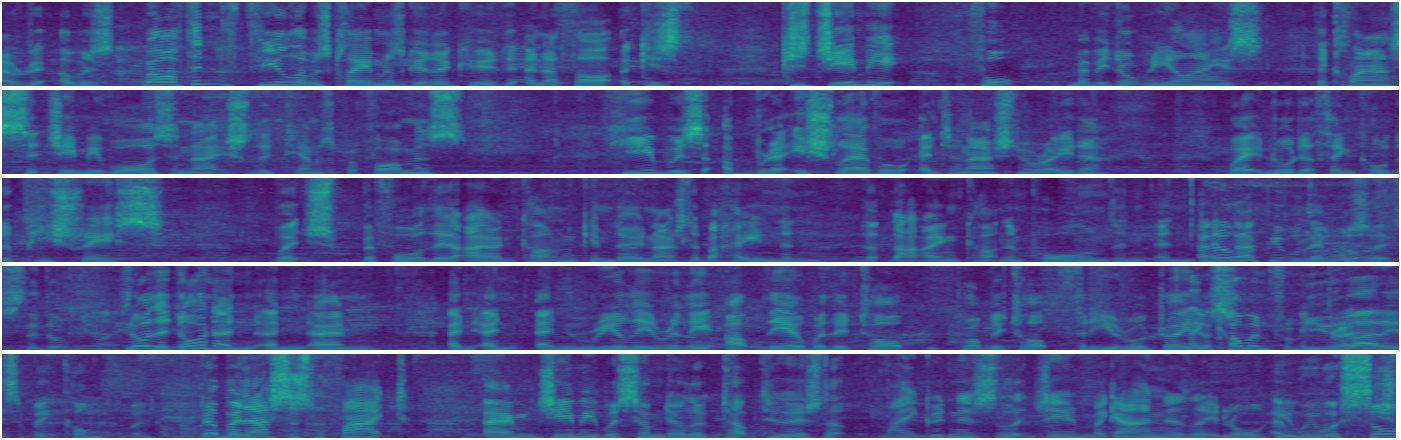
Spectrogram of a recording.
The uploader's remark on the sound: At the inaugural Ride and Run event in Dunoon, Argyll and Bute organised by the PA23BID group. Broadcast on DCR 97.4FM.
